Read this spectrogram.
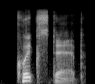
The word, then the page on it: quickstep: British English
